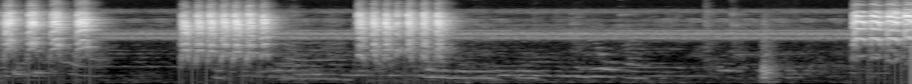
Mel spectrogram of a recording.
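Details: Greater green leafbird singing in repeated bursts of fast, harsh, buzzy notes separated by short pauses. A steady high whine and soft lower warbling sounds run underneath.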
